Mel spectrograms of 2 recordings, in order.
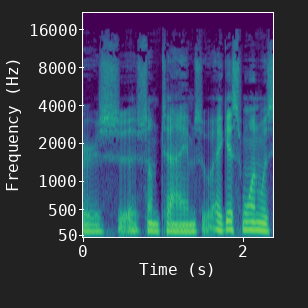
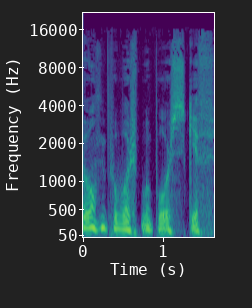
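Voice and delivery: Irish-sounding voice; 4 semitones higher than usual. Repeating a character whose skiff was ruined: put-on Irish-sounding accent. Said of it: "That sounds like more like an Irish guy".

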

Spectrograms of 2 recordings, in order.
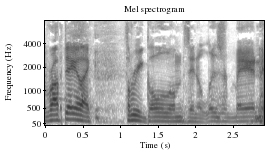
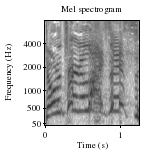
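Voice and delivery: acted, frantic, very high, shrill scream; 6 dB louder than usual. Picturing a friend walking in on the show: imitating Cody screaming. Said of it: "I just imagine Cody screaming".

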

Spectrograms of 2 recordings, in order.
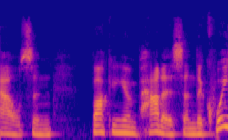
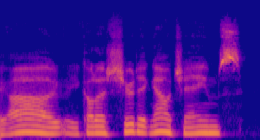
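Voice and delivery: listless, bored, very slow monotone; 3 semitones higher than usual. Retelling a tense film scene, imitating her bored delivery. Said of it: "she just sounds bored. Just like".

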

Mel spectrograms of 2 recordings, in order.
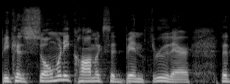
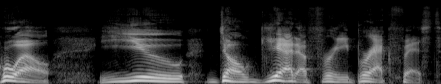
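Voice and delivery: snide, taunting, slow mocking tone, drawn-out you; 2 semitones lower, 3 dB louder than usual. Recounting what a woman told the speaker, imitating her mocking tone. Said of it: "I'm not exaggerating her tone".

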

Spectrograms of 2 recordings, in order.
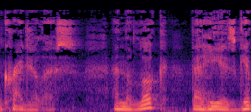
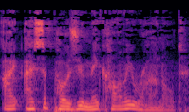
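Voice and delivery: ordinary delivery, nothing marked

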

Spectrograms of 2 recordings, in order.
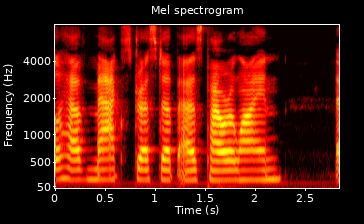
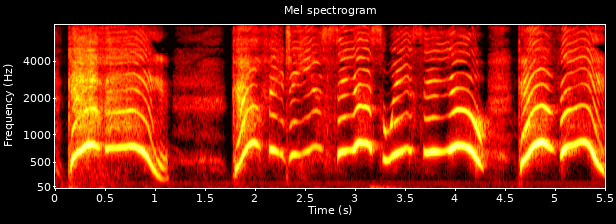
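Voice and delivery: very high, very loud, drawn-out excited screams; 13 dB louder than usual. Retelling two kids at Disneyland seeing a costumed character, imitating kids screaming. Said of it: "just screaming".

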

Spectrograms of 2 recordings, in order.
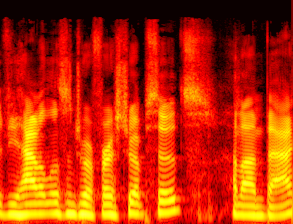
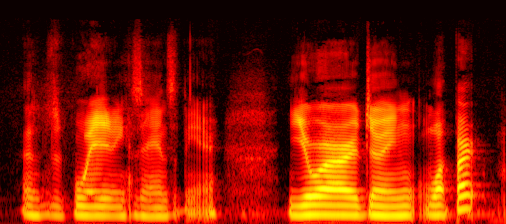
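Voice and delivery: usual speaking voice

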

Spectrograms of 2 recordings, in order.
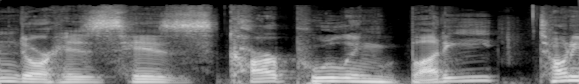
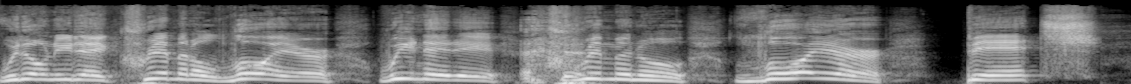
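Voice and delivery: slow, pitched-up, leaning actor's drawl; 6 semitones higher than usual. Quoting a joke from Breaking Bad: Aaron Paul impression. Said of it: "Aaron Paul impression".

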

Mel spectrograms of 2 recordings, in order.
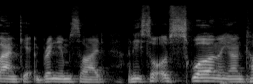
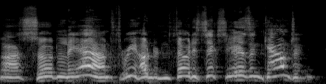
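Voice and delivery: put-on creepy man voice; 4 dB louder than usual. Playing an elf in a role-play, answering whether he is one of Santa's elves: creepy man from Family Guy voice. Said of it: "You sound a lot like the creepy man from Family Guy".

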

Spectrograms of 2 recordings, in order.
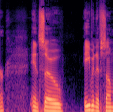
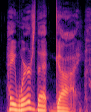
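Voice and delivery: put-on tiny, small little-girl voice; 4 semitones higher than usual. Speaker retells a little girl calling out for him, in a little voice. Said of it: "I hear this little voice say".

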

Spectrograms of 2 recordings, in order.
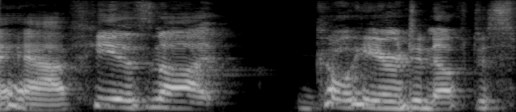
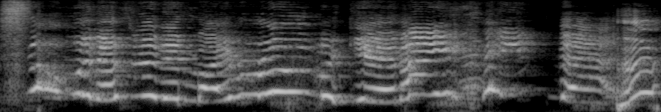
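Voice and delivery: put-on very high, drawn-out, slow shriek. Retelling a movie scene, imitating a character's scream.

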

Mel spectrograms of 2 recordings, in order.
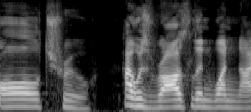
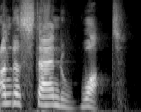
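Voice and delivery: angry, raised, demanding voice; 4 semitones higher, 6 dB louder than usual. Narrator reading the man's reply to the woman's question, asked angrily. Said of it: "he asked angrily".

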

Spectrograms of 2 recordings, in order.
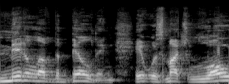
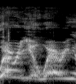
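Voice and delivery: put-on accusing, frantic scream pitched very high; 12 semitones higher than usual. Retelling a phone call where the caller screams a question: imitating someone screaming. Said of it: "she starts screaming at me".

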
